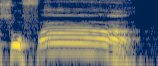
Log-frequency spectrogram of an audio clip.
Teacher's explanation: a sílaba forte é o fá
